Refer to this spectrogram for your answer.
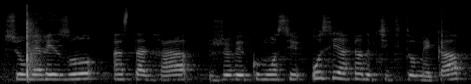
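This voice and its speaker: A woman's voice: on the high side, fairly even intonation, moderate pace. Chatty young woman gushing over makeup. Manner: chatty, gushing, many fillers and restarts. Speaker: beauty vlogger. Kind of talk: casual makeup review vlog.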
